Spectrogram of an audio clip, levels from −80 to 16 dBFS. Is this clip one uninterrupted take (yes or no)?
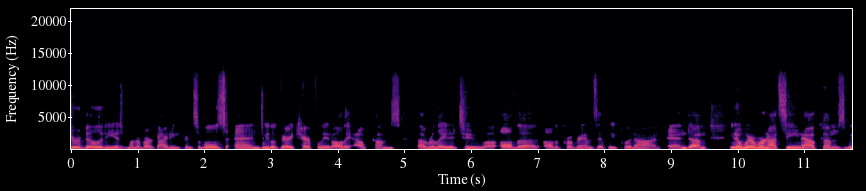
no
